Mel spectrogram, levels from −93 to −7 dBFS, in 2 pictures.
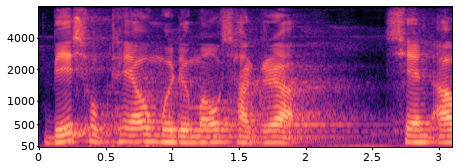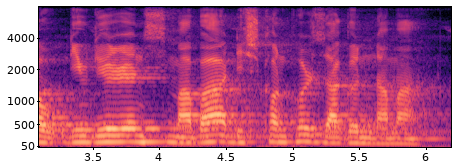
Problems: constant background noise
